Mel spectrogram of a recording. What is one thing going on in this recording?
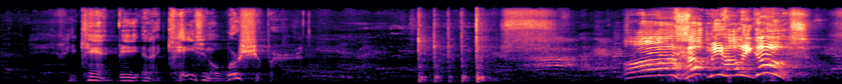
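A man preaches with animation into a microphone in an echoing hall.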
